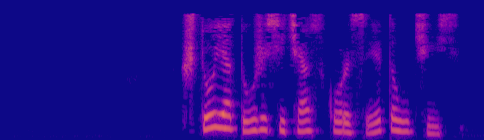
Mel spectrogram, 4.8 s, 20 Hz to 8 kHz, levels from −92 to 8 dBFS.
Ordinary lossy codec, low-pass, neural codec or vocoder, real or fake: MP3, 24 kbps; 7.2 kHz; codec, 16 kHz, 1 kbps, FunCodec, trained on Chinese and English, 50 frames a second; fake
